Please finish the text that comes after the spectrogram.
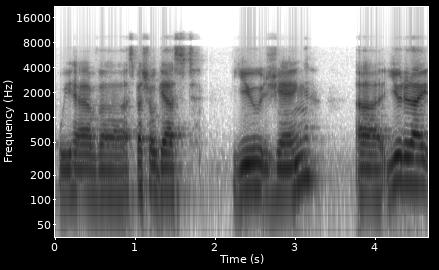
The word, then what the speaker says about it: Yu Jiang: microsense today's episode we have a special guest you zhang uh you did i pronounced your last name correctly yeah usually yep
